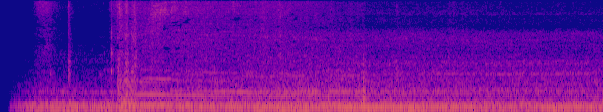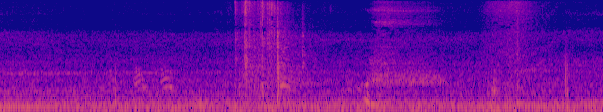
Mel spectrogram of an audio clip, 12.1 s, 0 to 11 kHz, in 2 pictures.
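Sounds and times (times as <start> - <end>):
low engine rumble: 0.1 - 12.0
power window motor whining: 1.0 - 4.0.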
